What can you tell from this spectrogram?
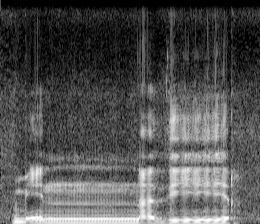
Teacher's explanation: Disertai dengan dengung dengan tempo 2 harokat. Ya, jadi dia agak ditahan sedikit ya.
